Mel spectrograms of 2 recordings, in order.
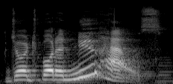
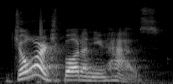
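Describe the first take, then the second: First: The word new carries the strongest stress. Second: The word George carries the strongest stress. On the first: The house is new rather than old. "uma casa nova e não uma casa velha" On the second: It was this person, not someone else, who bought it. "Quando eu enfatizo o George"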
